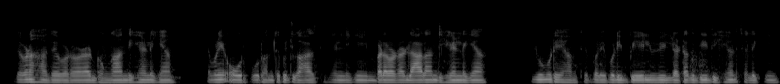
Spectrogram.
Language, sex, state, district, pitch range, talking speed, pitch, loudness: Hindi, male, Uttarakhand, Tehri Garhwal, 100-105 Hz, 225 wpm, 100 Hz, -39 LUFS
